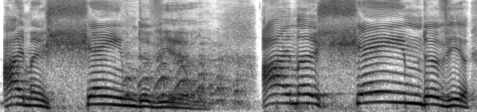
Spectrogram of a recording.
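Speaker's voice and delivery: hammed-up, stretched-out grandmotherly shaming; grandmother's repeated shaming. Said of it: "She just kept saying that".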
